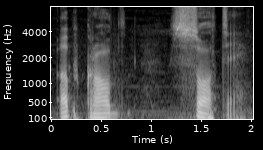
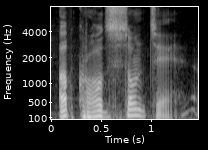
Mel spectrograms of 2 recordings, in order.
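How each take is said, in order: First: No N sound is heard in the name. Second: An N sound is heard in the name. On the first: The speaker calls it right. "Focus on it real hard" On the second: The speaker calls it wrong. "I pronounced the N a little bit, a little bit too much"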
